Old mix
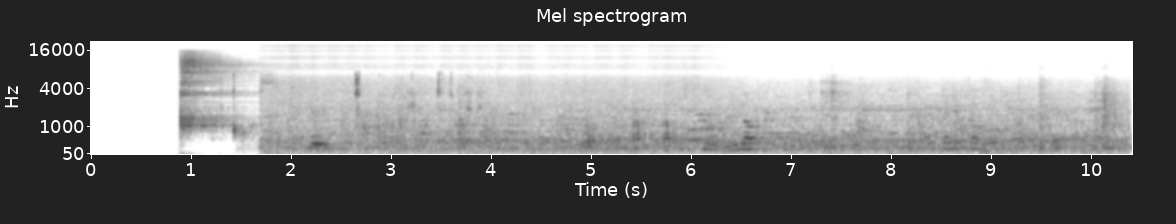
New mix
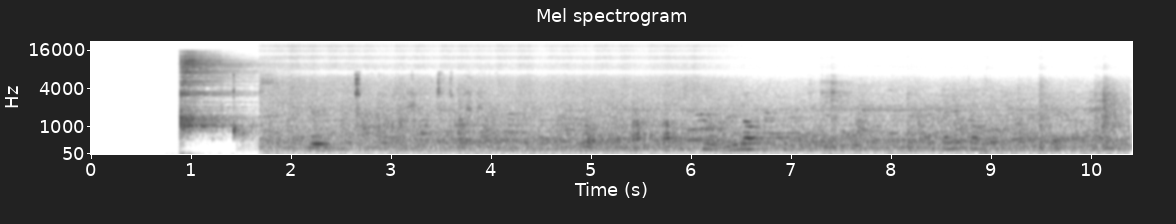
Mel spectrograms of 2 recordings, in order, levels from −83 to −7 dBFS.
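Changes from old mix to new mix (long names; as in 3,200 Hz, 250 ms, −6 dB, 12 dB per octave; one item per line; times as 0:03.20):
second sound: add low-shelf EQ 250 Hz −11 dB
reverb: on, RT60 2.7 s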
